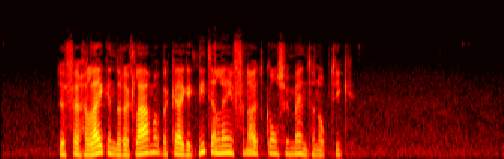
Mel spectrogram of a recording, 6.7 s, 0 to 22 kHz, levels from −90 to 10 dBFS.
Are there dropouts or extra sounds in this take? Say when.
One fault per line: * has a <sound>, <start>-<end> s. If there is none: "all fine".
all fine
